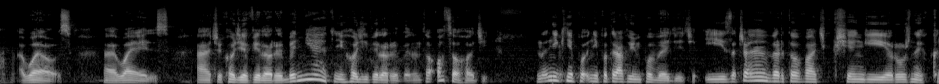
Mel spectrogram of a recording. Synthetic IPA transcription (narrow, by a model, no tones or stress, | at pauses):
wɛlswɛjlst͡ʂɘxɔd͡ʑiɔvʲjɛlɔɾɘbɘɲɛt̪uɲɛxɔd͡ʑiɔvʲjɛlɔɾɘbɘnɔt̪ɔʔɔt̪sɔxɔd͡ʑi | nɔɲik̚t̪ɲɛpɔɲɛpɔt̪ɾafʲimʲipɔvʲjed͡ʑet͡ɕizat͡ʂɛwɛmvɛɾt̪ɔvat͡ɕkɕɛŋɡʲiɾuʐnɘxk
